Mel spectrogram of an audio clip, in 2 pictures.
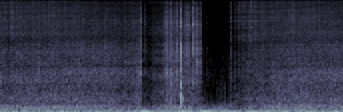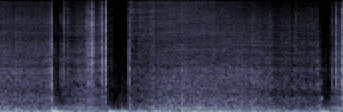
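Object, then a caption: Kinetic sand cut with a thin metal blade. A thin metal knife blade held in the hand slices repeatedly through a large, solid red block of kinetic sand molded into a lips shape on a light surface. The sound is a steady, soft, grainy scraping and crunching, heavy in low rumble, with brief bright swishes as the blade cuts through the packed sand and short near-silent pauses between strokes.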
